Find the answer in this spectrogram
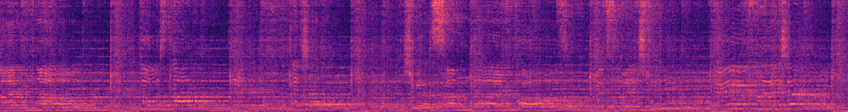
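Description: Live pop song with several women singing together in harmony over a steady beat and bass line.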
